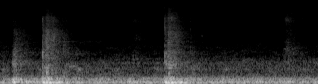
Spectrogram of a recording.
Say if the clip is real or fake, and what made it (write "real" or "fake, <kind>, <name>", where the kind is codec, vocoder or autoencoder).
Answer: real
